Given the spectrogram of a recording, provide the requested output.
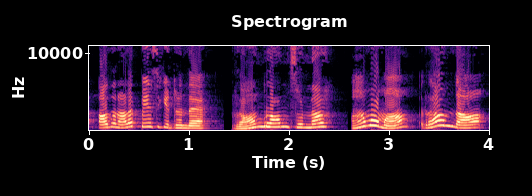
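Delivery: ordinary talk, nothing marked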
